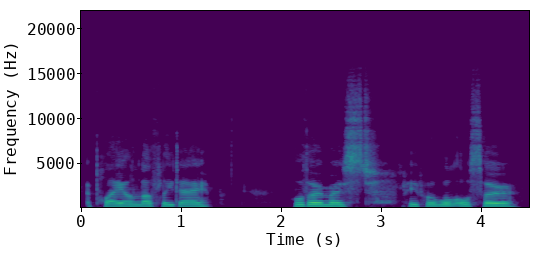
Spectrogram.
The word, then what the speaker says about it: LavilyDay: I've heard so many people say LavilyDay, which I can understand why they would say it like that, but it's just meant to sound like Lovely Day.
